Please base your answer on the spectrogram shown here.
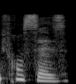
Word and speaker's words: française: Tip, if you're a woman, you have to add to some nationality and the will also be pronounced. Like, français will become française.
